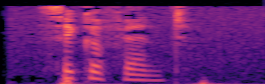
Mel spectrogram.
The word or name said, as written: sycophant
